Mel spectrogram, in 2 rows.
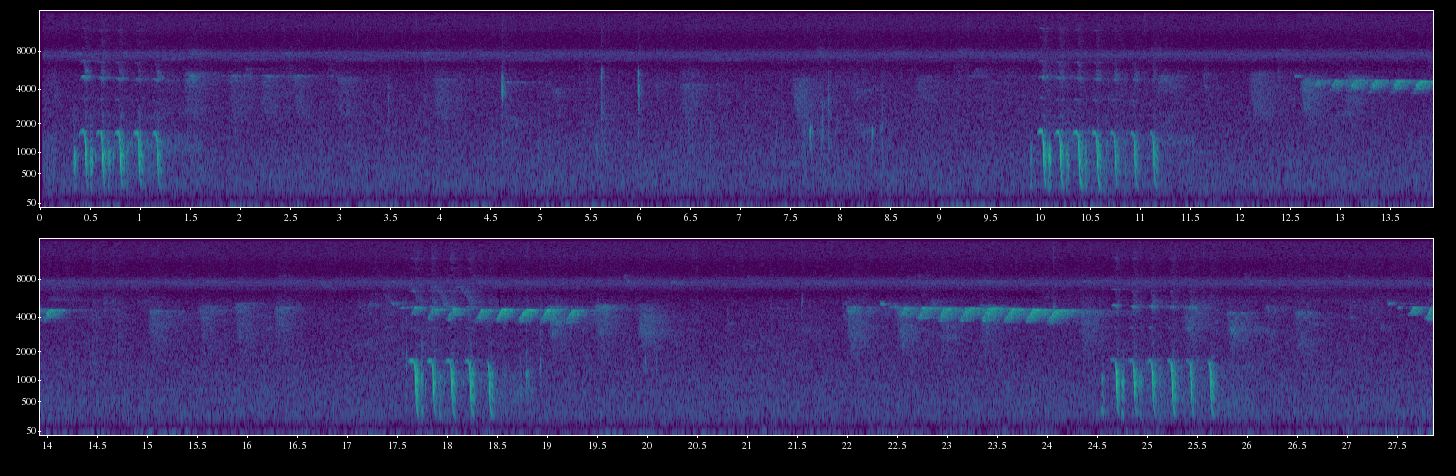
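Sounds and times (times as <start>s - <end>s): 
Protoxerus stangeri African giant squirrel calling: 0.3s - 1.5s, 9.9s - 11.5s, 17.5s - 19.6s, 22.7s - 26.2s.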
